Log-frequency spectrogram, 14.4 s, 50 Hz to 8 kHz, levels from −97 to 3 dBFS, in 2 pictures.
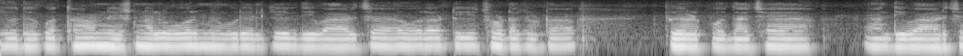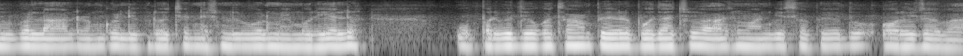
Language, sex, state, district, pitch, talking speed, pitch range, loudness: Hindi, male, Rajasthan, Nagaur, 125 Hz, 165 wpm, 120-130 Hz, -15 LUFS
